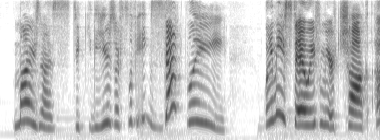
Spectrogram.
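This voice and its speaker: The voice swings very widely in pitch as music plays in the background. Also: woman. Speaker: vtuber streamer. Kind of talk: casual chat.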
